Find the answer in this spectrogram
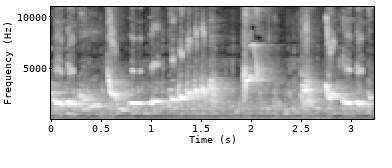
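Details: White-rumped shama lure recording for a bird that will not sing: dense, harsh, squawky phrases mixed with buzzy slurred notes, loud and continuous.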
